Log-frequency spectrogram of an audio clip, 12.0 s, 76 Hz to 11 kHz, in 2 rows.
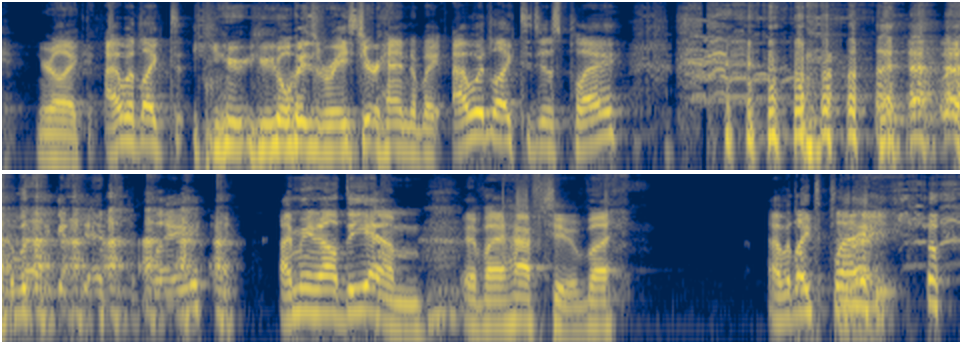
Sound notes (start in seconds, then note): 4.2 both laughing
